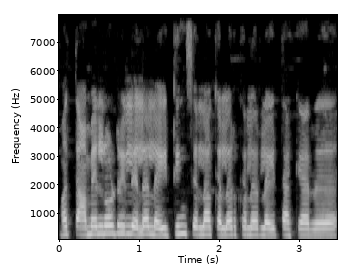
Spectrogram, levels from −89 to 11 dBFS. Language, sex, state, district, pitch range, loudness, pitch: Kannada, female, Karnataka, Dharwad, 235-270 Hz, -13 LUFS, 250 Hz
